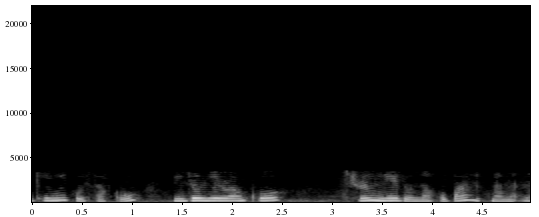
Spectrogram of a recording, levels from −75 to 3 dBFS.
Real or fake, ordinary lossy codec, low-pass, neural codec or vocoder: fake; MP3, 16 kbps; 3.6 kHz; codec, 16 kHz, 2 kbps, FreqCodec, smaller model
